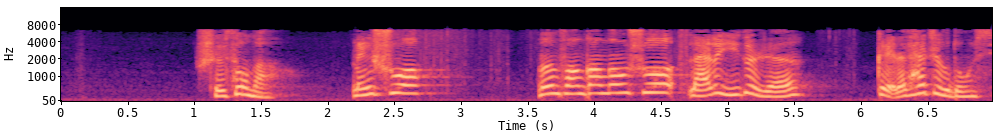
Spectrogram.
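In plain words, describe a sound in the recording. Another young woman answers calmly, close by.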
